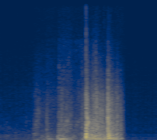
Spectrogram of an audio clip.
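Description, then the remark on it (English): A chair is thrown and slams down hard: a scraping, clattering rush followed by two loud, sharp banging impacts, then sudden silence. No one speaks. “The chair throw chair at the end.”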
